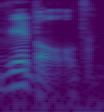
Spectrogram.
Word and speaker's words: ribald: Oh, it's ribbled, but the other one is peebled.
